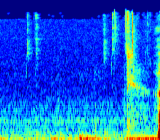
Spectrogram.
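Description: A few faint, scattered computer mouse clicks as the pointer works the Registry Editor tree.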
